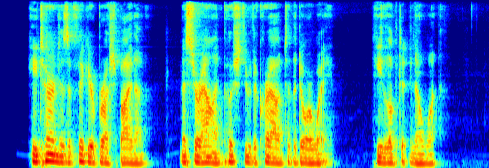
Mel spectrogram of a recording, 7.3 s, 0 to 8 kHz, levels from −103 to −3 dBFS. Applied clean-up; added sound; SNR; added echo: neural mask model DeepFilterNet 3.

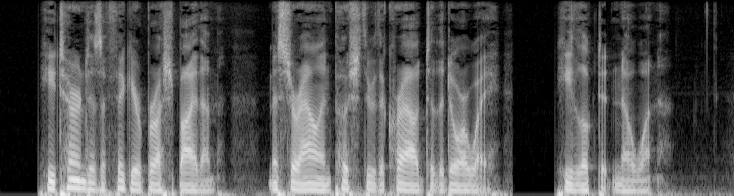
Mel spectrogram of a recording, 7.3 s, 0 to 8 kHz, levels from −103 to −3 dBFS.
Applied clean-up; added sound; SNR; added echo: none; none; none; none.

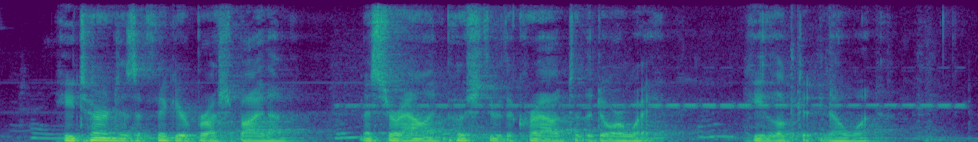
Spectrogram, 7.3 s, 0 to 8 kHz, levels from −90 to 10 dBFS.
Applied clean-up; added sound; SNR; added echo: none; Subway, metro, underground / Alarm; 17 dB; reverberation time 0.8 s.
